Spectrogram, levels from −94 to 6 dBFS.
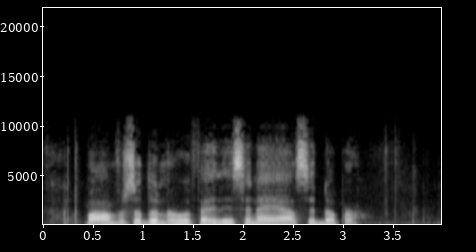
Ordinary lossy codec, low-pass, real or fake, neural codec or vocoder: none; 10.8 kHz; fake; codec, 24 kHz, 0.9 kbps, WavTokenizer, medium speech release version 1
